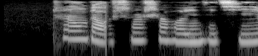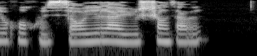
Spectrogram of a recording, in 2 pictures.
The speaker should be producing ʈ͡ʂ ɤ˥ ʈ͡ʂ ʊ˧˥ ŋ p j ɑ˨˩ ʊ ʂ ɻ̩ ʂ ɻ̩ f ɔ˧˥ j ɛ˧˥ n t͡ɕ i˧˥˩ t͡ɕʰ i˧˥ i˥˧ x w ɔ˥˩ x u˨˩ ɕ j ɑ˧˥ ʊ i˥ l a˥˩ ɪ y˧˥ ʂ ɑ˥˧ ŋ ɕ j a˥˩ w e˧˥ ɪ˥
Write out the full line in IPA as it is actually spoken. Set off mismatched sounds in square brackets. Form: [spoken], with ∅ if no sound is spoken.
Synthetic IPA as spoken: ʈ͡ʂ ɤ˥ ʈ͡ʂ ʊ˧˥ ŋ p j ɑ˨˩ ʊ ʂ ɻ̩ ʂ ɻ̩ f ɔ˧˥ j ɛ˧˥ n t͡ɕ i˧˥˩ t͡ɕʰ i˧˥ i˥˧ x w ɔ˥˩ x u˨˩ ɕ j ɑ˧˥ ʊ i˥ l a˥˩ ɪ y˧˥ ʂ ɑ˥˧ ŋ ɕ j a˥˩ w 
